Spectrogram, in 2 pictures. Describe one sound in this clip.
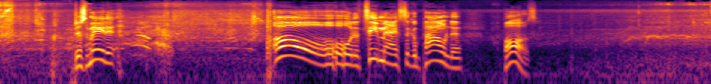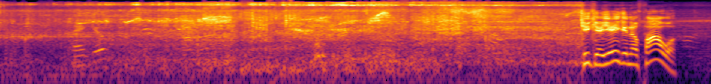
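A small electric motor of a remote-control car whines, rising and falling in pitch as it speeds up and slows down.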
